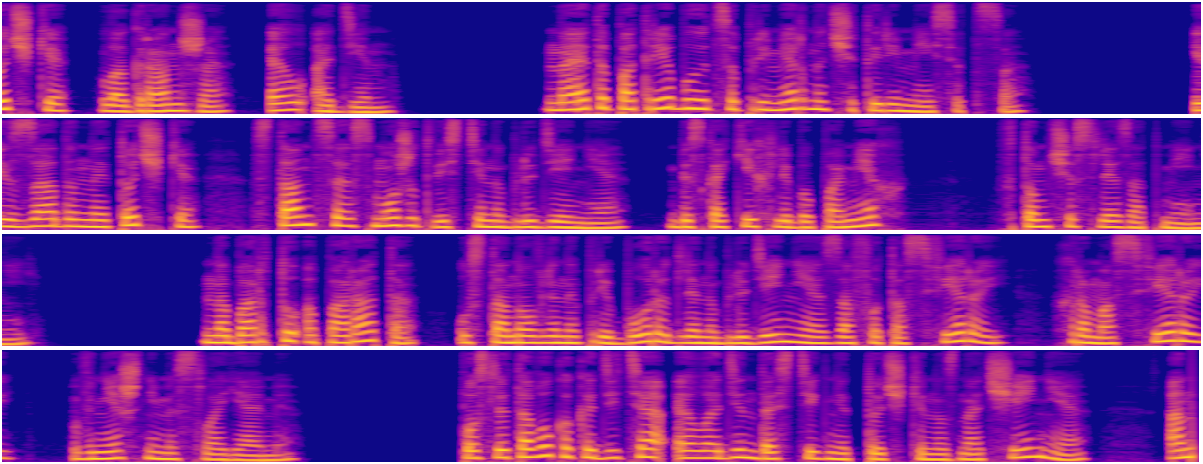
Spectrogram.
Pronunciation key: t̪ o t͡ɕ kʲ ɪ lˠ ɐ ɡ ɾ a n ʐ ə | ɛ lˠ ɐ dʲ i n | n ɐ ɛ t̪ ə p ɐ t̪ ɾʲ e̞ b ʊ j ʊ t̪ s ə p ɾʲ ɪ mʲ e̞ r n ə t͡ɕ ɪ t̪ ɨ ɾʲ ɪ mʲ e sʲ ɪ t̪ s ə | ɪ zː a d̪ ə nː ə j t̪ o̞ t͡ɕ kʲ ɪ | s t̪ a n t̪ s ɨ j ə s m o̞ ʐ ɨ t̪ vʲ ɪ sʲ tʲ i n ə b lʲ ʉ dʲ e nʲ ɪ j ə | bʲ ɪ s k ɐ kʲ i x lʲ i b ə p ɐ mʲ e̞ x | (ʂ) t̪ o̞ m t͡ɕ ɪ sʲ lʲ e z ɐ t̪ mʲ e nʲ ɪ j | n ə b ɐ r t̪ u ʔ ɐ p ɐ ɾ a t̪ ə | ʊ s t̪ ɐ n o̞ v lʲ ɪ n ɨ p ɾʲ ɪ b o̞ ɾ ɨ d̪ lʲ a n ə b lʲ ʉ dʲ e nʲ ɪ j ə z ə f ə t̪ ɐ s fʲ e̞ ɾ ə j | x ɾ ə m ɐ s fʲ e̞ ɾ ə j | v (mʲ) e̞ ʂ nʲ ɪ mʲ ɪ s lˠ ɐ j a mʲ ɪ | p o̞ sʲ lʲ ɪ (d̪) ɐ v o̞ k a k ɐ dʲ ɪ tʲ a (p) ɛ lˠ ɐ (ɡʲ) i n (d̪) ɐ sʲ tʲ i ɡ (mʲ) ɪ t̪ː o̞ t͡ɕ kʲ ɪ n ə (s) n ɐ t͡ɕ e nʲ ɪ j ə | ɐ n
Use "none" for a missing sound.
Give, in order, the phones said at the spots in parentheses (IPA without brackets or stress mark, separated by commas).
f, nʲ, t̪, ʔ, dʲ, d̪, nʲ, z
